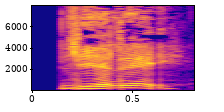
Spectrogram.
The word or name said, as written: LERLAG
